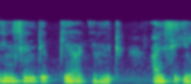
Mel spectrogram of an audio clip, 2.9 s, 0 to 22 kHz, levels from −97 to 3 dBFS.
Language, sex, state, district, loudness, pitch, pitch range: Bengali, male, West Bengal, Dakshin Dinajpur, -15 LUFS, 150 Hz, 145-155 Hz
